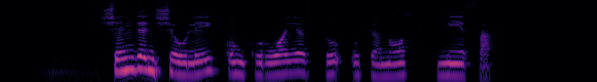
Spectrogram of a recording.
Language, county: Lithuanian, Kaunas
